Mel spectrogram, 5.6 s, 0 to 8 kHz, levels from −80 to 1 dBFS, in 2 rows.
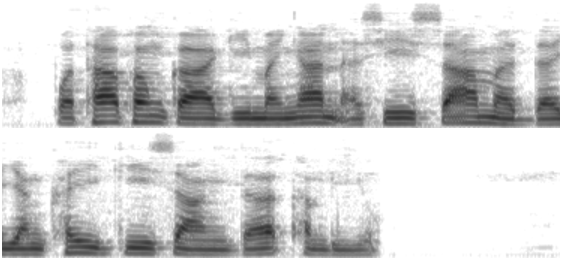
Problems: none marked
